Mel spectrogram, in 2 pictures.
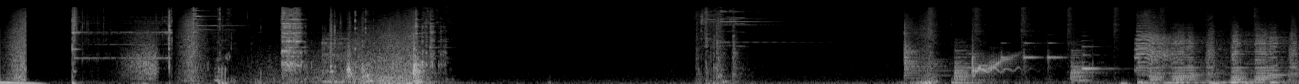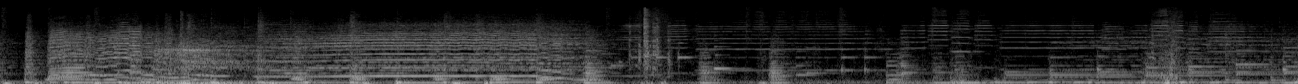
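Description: Between 10.55 and 11.31 s there are CD scratch ticks: a blemish on the disc wipes out more data than the error correction can reconstruct, once on each turn, so the player has to fill in or mute the damaged samples. The result is five short, regular ticks, roughly six to seven per second, each a tiny gap or click lasting no more than a couple of milliseconds, cutting sharply into the sound.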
